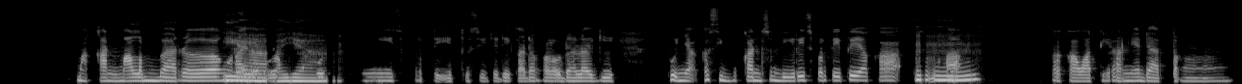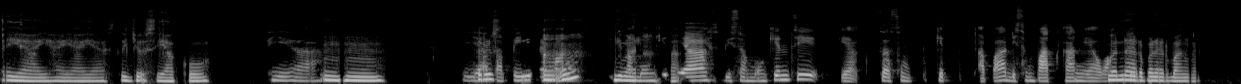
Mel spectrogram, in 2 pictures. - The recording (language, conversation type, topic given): Indonesian, unstructured, Tradisi keluarga apa yang selalu membuatmu merasa bahagia?
- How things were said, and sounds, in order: static; distorted speech; background speech; other background noise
